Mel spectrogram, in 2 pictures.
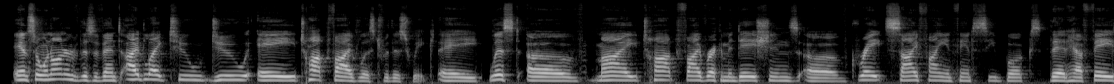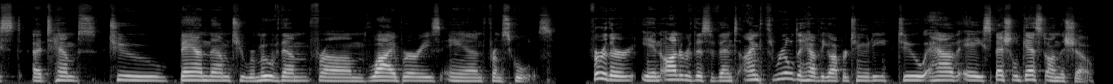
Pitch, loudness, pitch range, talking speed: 185 Hz, -22 LUFS, 170-195 Hz, 180 wpm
